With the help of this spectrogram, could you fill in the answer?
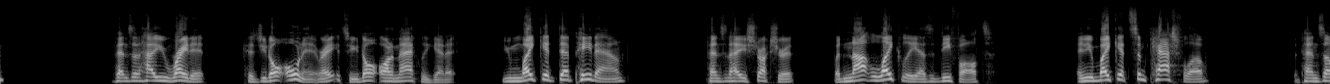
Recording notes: This was a live class recorded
